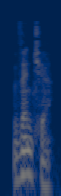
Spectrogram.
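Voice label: "venture", British English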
